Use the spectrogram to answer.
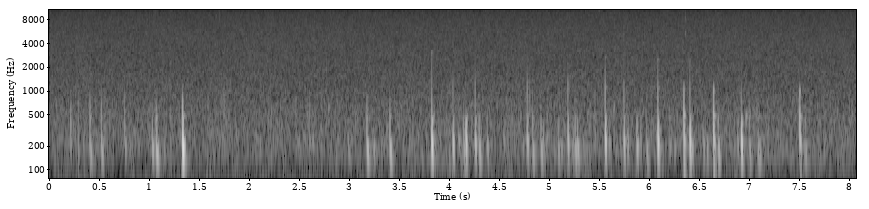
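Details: Stomach growling during digestion after pizza for breakfast and McDonald's for lunch: frequent short gurgles and clicks over a steady hiss; ordinary bowel sounds.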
